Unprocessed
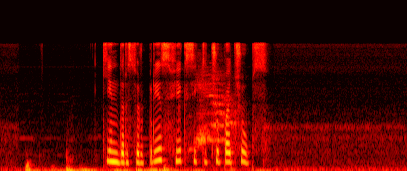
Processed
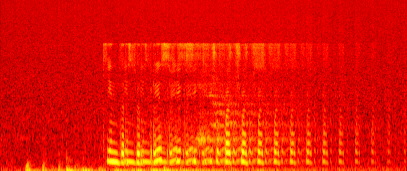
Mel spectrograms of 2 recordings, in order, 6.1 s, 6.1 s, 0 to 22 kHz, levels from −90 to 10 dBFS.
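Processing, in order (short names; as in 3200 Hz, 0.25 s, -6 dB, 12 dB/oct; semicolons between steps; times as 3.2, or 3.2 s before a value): in parallel at -6 dB: requantised 6-bit, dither triangular; on the sum: lo-fi delay 0.243 s, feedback 80%, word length 7-bit, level -6 dB; gain +4.5 dB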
